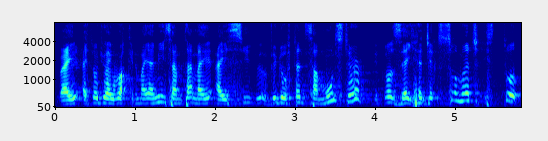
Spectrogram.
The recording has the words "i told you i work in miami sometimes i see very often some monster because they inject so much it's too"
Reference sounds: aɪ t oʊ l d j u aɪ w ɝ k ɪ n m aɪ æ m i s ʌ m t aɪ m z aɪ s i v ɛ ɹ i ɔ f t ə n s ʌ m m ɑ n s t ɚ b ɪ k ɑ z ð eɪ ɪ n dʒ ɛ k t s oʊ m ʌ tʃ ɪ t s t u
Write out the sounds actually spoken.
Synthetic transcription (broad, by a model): aɪ t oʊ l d j u aɪ w ɝ k ɪ n m aɪ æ m i s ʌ m t aɪ m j aɪ s i v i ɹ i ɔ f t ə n s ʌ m m ɑ n s t ɚ b ɪ k ɑ z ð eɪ ɪ n dʒ ɛ k t s oʊ m ʌ tʃ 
